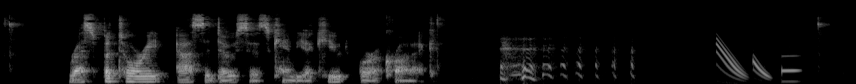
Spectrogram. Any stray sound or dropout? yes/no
yes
